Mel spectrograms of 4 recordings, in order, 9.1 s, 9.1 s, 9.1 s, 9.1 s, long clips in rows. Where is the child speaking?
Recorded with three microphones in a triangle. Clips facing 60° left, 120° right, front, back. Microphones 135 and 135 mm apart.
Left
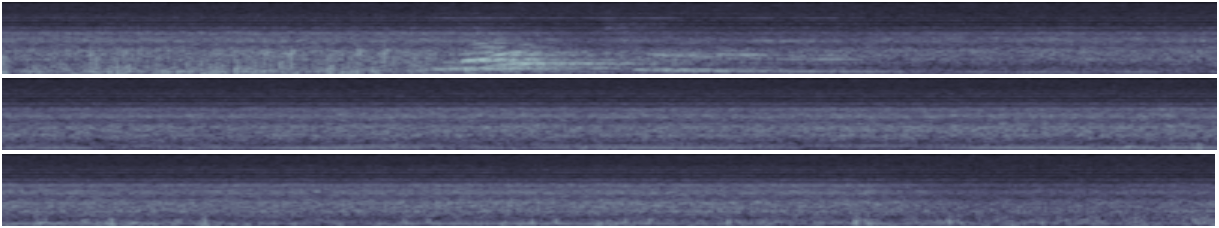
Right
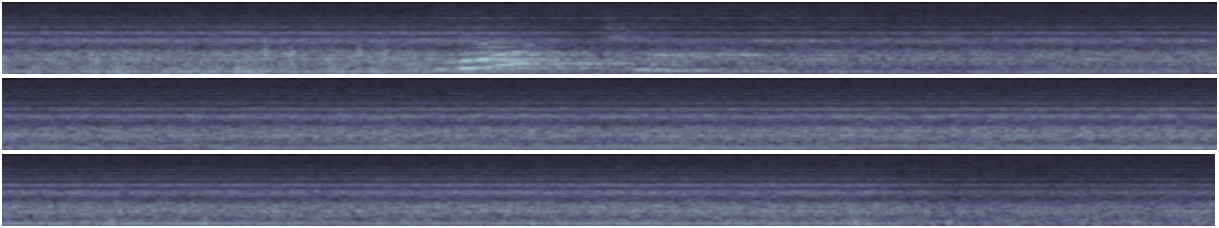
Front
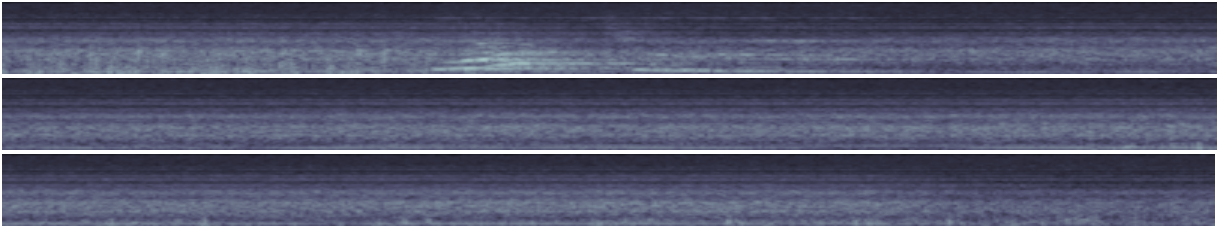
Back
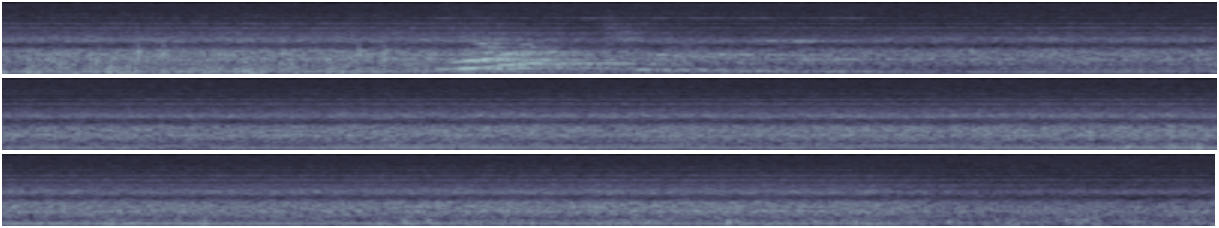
45° right, 8 m; by 2.2 s 40° right, 7.5 m.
